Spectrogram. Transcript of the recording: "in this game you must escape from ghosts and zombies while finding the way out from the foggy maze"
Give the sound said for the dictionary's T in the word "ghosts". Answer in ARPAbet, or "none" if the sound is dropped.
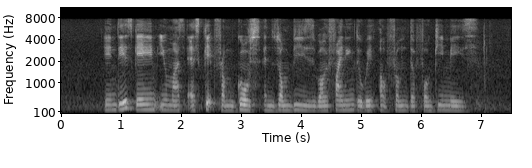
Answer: S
